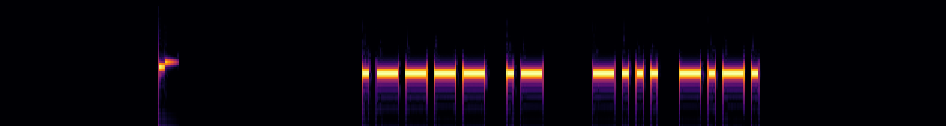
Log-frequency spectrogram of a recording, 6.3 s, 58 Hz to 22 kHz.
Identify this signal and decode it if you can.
Morse code, heard as a keyed tone, about 25 wpm, 700 Hz. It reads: 1A BC
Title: Field Day Exchanges - 25wpm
